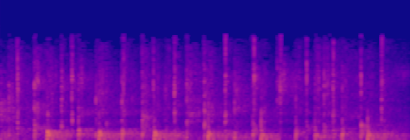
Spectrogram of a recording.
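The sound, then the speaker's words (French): A few people clap for themselves in celebration, giving quick, fairly even claps of moderate loudness that continue throughout without speech. “Je pense qu'on peut s'applaudir, les copains.”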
